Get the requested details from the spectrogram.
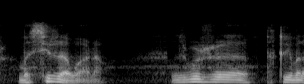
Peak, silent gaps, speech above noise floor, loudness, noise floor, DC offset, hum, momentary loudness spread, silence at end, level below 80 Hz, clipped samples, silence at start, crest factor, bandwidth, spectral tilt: -8 dBFS; none; 30 dB; -26 LUFS; -54 dBFS; under 0.1%; none; 13 LU; 0 s; -54 dBFS; under 0.1%; 0 s; 18 dB; 7.6 kHz; -6.5 dB/octave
